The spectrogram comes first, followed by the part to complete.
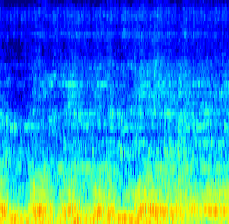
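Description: YuMZ tractor's diesel engine running steadily while the tractor drives slowly along a snowy track, heard loud from inside the cab as a low drone with a regular pulse.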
